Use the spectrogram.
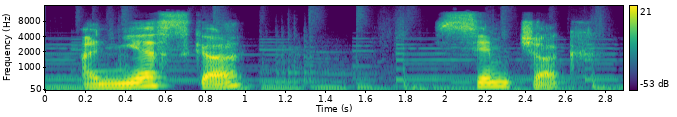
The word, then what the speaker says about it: Agnieszka Szymczak: Today we have Agnieszka Szymczak.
